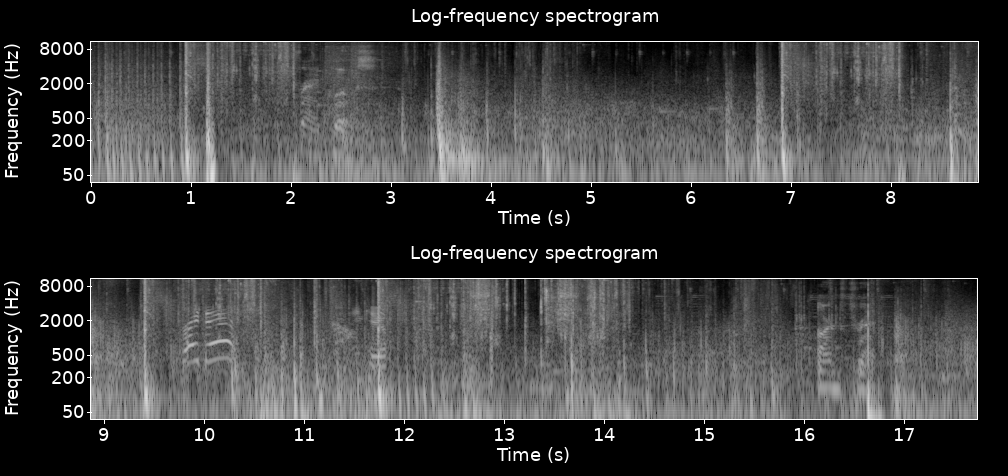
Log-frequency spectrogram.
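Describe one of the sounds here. Sniper rifle shots fire loudly, one at a time, every few seconds.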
